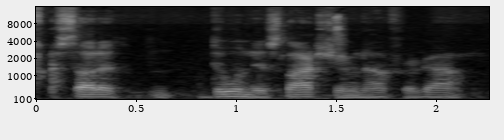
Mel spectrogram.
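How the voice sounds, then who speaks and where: Man, forties, live stream host, very low voice, slangy rambling chat. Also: monotone, brisk, darkish tone, a little hiss or hum. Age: 40s. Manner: slangy, rambling, calls listeners bro.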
